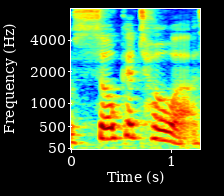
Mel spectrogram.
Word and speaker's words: SOHCAHTOA: here so it's called sohcahtoa so Soh is so so pronounced so ah cat like you're about to say the word cat and then tow tow ah so sohcahtoa say that word many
